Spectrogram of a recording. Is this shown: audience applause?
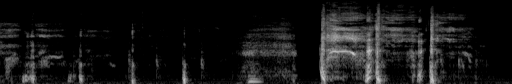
no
